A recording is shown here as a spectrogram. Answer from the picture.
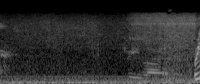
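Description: Television sound in the gap between the anchor's introduction and a news report: a faint steady hum and low background. About one and a half seconds in, a steady high hiss comes up as the taped report begins.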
